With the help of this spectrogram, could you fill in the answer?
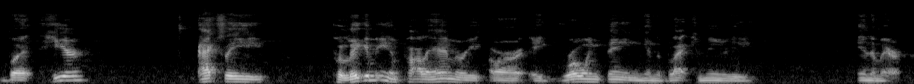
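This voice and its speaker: A very low-pitched man in his fifties talks in a relaxed, candid way, like a coach chatting with his audience on a live stream. His delivery is loose and conversational, and he stops now and then to read out viewer comments. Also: unhurried, pauses often, husky. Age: 50s. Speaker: life coach hosting a live talk. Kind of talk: casual live-stream chat.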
